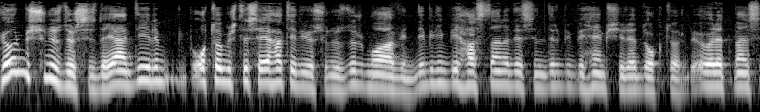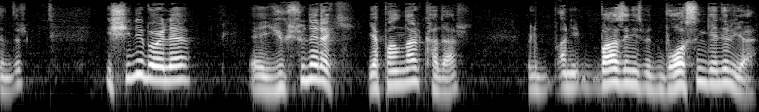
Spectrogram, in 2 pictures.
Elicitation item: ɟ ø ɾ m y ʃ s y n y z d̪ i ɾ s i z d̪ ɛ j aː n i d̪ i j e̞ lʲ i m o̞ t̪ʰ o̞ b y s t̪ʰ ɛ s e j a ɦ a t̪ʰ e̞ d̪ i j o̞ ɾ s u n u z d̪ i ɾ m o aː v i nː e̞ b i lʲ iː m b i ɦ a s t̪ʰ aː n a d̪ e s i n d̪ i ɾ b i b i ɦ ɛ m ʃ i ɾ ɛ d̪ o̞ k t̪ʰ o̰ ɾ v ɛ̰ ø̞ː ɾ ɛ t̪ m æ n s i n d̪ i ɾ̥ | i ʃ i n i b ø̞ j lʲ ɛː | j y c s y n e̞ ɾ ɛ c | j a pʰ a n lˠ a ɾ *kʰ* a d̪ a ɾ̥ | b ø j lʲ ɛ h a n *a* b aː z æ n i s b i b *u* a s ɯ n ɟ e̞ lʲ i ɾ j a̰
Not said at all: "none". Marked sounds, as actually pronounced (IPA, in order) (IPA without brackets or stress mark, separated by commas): kʰ, i, o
